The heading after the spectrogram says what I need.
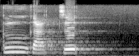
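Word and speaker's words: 九月: Nhắc lại, chúng ta có 3 tháng đặc biệt. Tháng 4 là Shi Gatsu. Tháng 7 Shichi Gatsu. Và tháng 9 là Ku Gatsu.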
